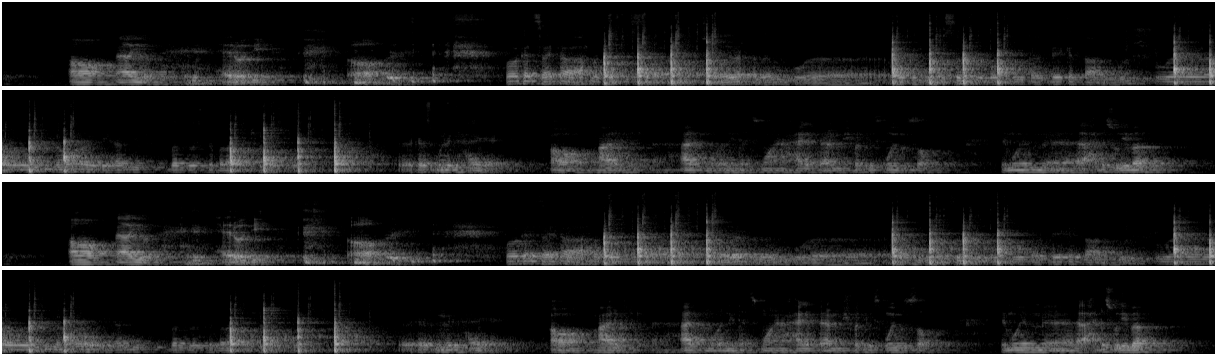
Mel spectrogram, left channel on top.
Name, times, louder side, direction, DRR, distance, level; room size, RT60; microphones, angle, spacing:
voice 1, 0.7-2.6 3.0-3.7 16.5-16.8 17.6-21.4 21.8-23.6, right 1 dB, 60° right, 1 dB, 1.9 m, -38 dB
voice 2, 1.8-2.5 3.5-4.0 4.5-15.1 16.1-17.1, left 1 dB, 80° left, 3 dB, 1.5 m, -40 dB
Knock, 6.0-7.2 8.9-10.1 11.7-12.9 14.4-15.8, left 1 dB, 5° left, 0.4 m, -29 dB
10.0 x 9.1 x 3.9 m, 1.3 s
head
